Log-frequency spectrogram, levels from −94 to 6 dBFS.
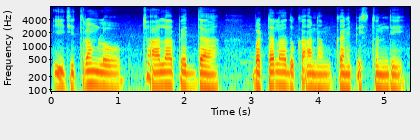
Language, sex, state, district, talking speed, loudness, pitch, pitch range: Telugu, male, Telangana, Hyderabad, 80 wpm, -18 LUFS, 120 Hz, 110-125 Hz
